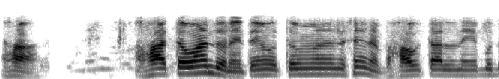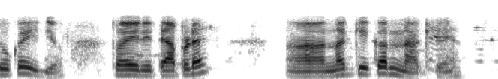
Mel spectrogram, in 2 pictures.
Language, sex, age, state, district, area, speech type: Gujarati, male, 30-45, Gujarat, Rajkot, rural, conversation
